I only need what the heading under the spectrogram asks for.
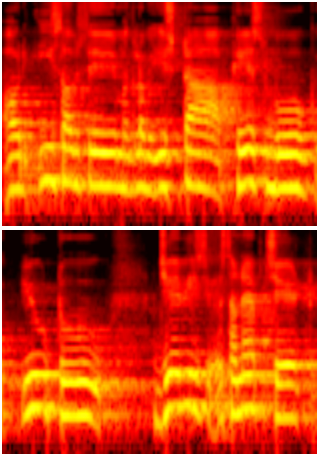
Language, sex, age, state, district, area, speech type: Maithili, male, 18-30, Bihar, Samastipur, rural, spontaneous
